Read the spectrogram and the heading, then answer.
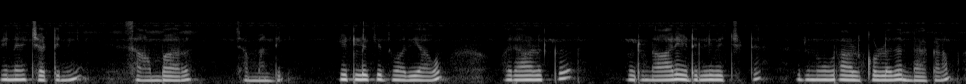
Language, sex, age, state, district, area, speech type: Malayalam, female, 30-45, Kerala, Palakkad, rural, spontaneous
